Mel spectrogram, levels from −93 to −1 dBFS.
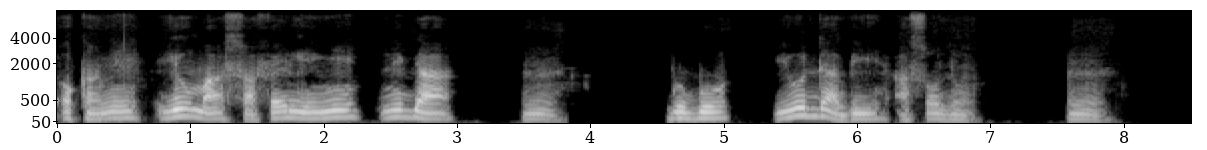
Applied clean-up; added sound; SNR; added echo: neural mask model Resemble Enhance denoiser.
